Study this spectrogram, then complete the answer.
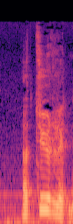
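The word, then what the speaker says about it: natürlich: Naturalisch. How do you say naturalisch? – Naturlich.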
